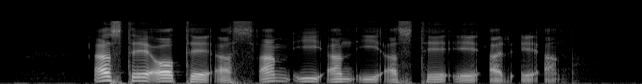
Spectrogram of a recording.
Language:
Norwegian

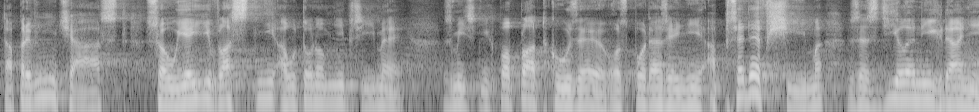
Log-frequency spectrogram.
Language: Czech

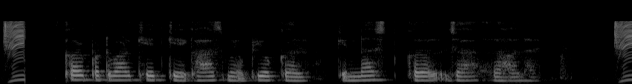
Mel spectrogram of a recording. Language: Magahi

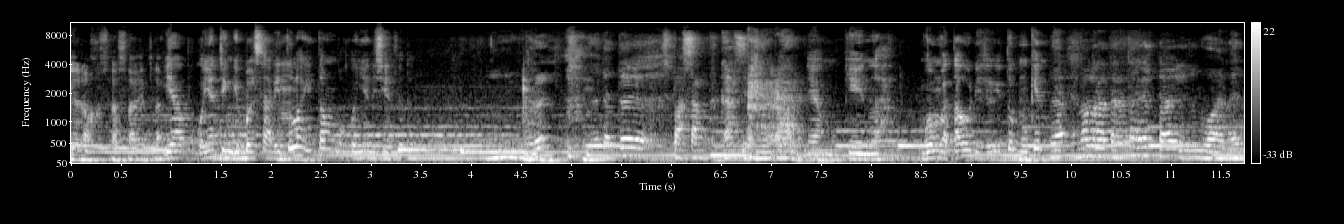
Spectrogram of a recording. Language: Indonesian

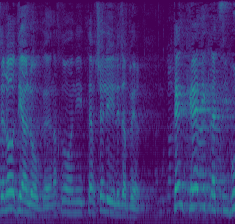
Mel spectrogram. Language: Hebrew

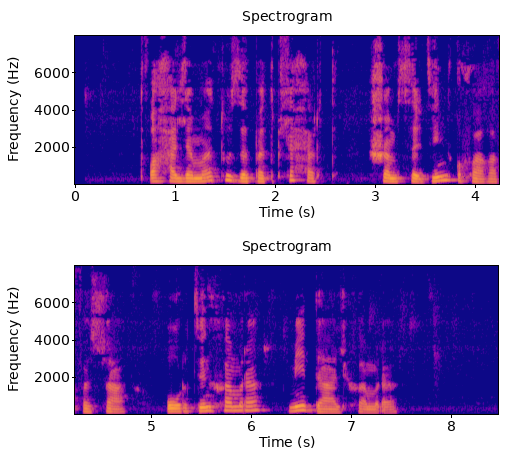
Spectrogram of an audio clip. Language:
Kabardian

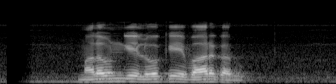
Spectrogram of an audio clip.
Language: Sinhala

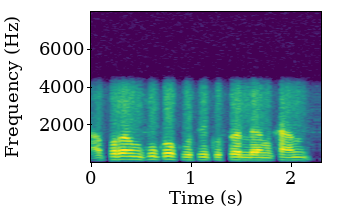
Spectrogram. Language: Santali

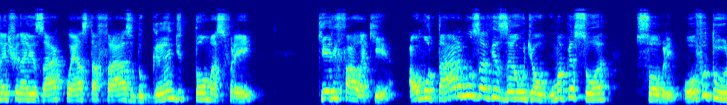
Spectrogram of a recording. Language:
Portuguese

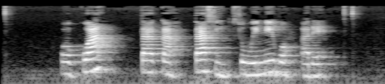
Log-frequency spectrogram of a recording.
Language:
Central Tarahumara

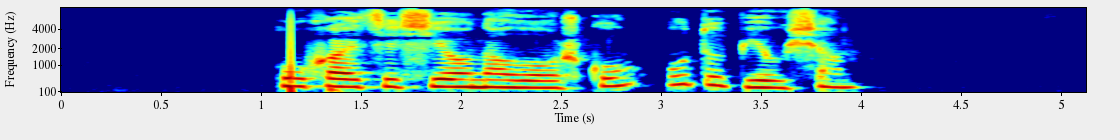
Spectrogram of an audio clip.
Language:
Belarusian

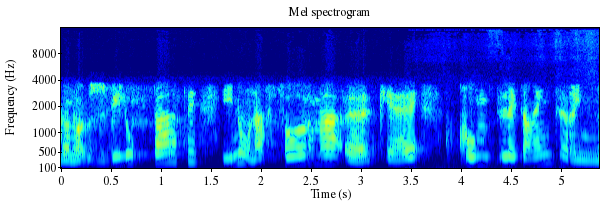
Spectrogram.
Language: Italian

